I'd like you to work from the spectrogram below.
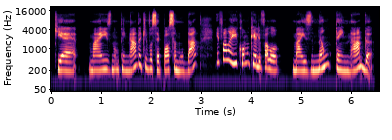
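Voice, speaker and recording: Woman teaching spanish, says phrases slow and clear, cheers you on, dry close sound. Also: medium pitch, expressive, no room sound. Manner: encouraging, models phrases slowly and clearly. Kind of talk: language lesson with repeat-after-me drills.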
